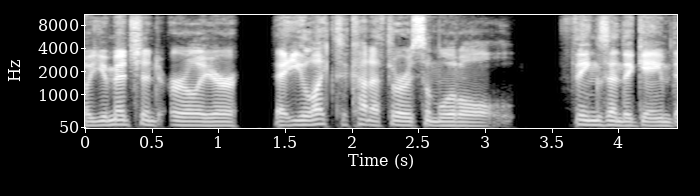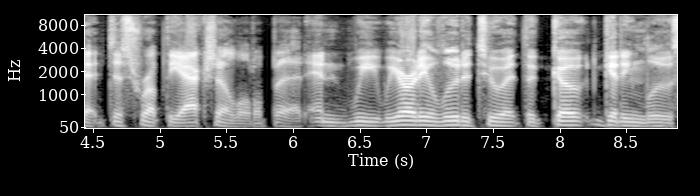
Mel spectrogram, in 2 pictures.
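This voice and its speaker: A man with a lowish, slightly bright voice hosts an interview podcast, speaking thoughtfully and explaining things conversationally. The talk mixes interview with narrated segments, recorded dry with clean studio sound.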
